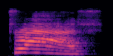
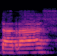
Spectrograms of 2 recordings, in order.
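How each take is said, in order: First: The t and r form one cluster. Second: An extra vowel separates the t and r. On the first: The speaker calls it right. "ट्र, ash, trash" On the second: The speaker calls it wrong. "ऐसे नहीं पढ़ने का"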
